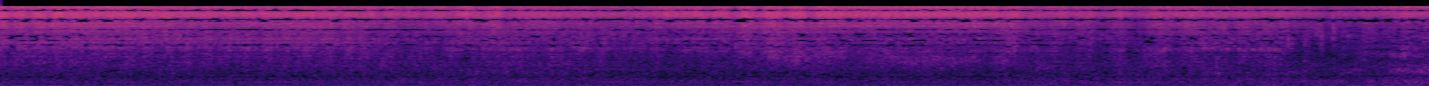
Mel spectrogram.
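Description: Garden-hose spray nozzle spraying water onto a skinned rabbit carcass, a steady hiss of spray with water splashing off the meat as loose fur is rinsed away.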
